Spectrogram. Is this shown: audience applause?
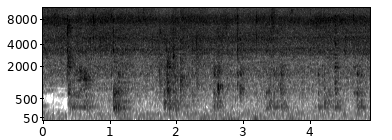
no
